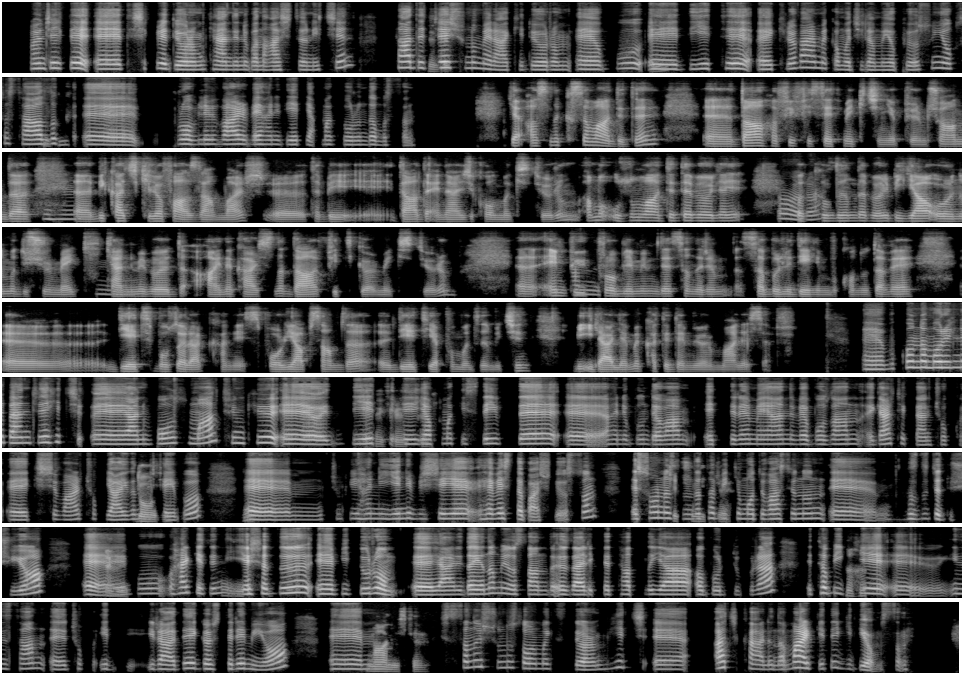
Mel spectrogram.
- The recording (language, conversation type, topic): Turkish, advice, Diyete başlayıp motivasyonumu kısa sürede kaybetmemi nasıl önleyebilirim?
- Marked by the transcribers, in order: unintelligible speech; other background noise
